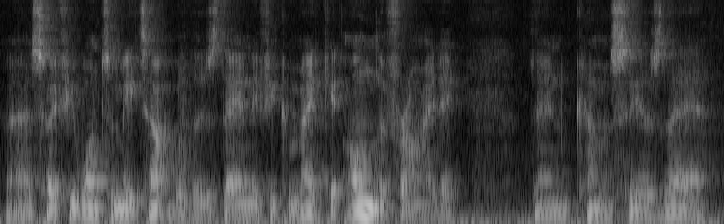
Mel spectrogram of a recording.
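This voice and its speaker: A man's voice: fairly low pitch, fairly even intonation, fairly quick, a little mellow. A middle-aged man with a head cold and a slightly nasal voice, chatting casually and correcting himself as he hosts a motorhome channel. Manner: chatty, rambling, self-correcting. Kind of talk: casual chat. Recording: echoey room.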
